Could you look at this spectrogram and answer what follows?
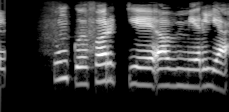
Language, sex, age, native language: Icelandic, female, 10, Icelandic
